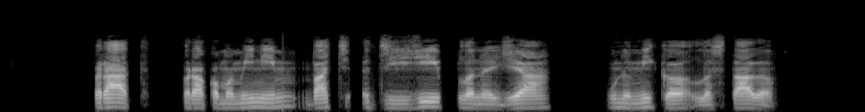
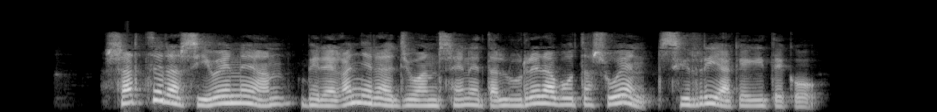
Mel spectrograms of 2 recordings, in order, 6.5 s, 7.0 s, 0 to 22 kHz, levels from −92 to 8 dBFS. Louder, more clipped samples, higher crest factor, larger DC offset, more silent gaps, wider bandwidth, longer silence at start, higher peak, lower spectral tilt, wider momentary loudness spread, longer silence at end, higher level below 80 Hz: second, -26 LUFS vs -17 LUFS; neither; about the same, 22 dB vs 18 dB; neither; first, 0.99-1.05 s, 1.13-1.37 s, 2.49-2.53 s, 2.64-2.71 s, 3.34-3.42 s, 4.13-4.55 s, 5.45-5.49 s vs none; second, 6.8 kHz vs 8 kHz; about the same, 0.7 s vs 0.8 s; second, -4 dBFS vs 0 dBFS; about the same, -6 dB/octave vs -5.5 dB/octave; first, 13 LU vs 9 LU; second, 0.7 s vs 0.9 s; second, -74 dBFS vs -66 dBFS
